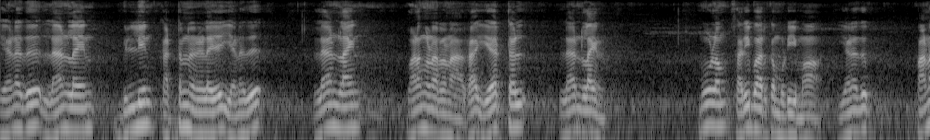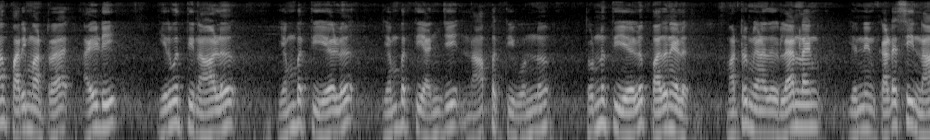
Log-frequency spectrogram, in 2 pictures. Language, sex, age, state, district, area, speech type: Tamil, male, 60+, Tamil Nadu, Perambalur, urban, read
